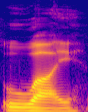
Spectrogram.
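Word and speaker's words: ⲟⲩⲁⲓ: Yota in this case this combination of letters is pronounced as UI UI and UI is actually a Coptic word that is means one means the number one UI so again we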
